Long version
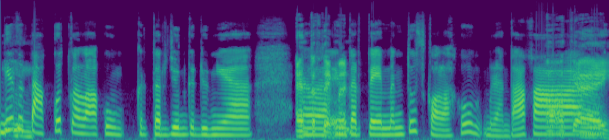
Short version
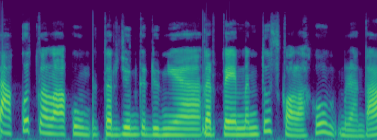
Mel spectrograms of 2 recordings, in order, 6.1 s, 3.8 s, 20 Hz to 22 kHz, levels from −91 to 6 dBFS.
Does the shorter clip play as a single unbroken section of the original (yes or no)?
no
